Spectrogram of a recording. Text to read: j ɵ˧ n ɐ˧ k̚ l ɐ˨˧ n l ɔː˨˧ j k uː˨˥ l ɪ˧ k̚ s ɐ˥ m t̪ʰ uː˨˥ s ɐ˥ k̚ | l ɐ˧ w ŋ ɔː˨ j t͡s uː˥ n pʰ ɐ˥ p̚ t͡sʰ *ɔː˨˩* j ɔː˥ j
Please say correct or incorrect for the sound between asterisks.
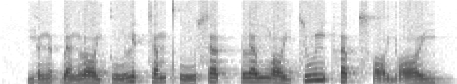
correct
